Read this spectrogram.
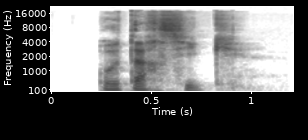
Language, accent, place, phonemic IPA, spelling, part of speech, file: French, France, Lyon, /o.taʁ.sik/, autarcique, adjective, LL-Q150 (fra)-autarcique.wav
- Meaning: autarkic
